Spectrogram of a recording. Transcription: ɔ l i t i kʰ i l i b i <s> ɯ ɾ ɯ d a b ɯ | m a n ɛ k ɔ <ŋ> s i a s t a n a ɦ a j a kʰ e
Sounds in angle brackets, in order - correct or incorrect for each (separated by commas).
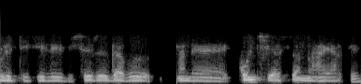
correct, incorrect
